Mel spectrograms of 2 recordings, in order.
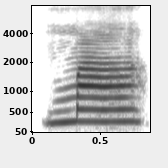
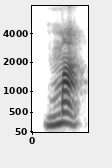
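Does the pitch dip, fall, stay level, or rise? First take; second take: level; fall. First: The pitch stays high and level. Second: The pitch falls sharply through the syllable.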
